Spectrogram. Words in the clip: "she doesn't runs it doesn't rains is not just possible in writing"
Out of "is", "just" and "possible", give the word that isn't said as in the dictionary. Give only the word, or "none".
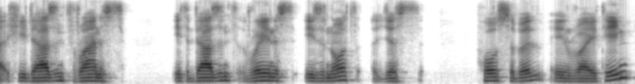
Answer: none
